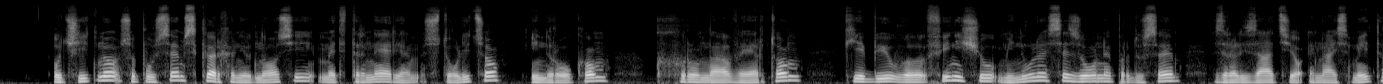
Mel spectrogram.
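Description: No technical faults can be heard anywhere in the recording; the speech signal stays continuous and steady throughout.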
